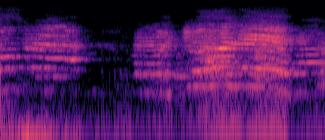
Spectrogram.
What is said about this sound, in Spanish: pasando el fierro por si lo llegan a escuchar. ¿El de los fierros viejos? Mis perros le ladran un chingo a esos güeyes.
